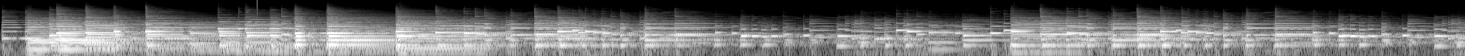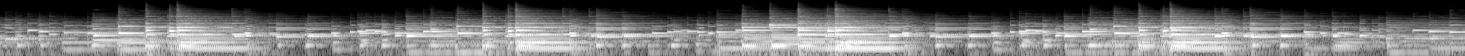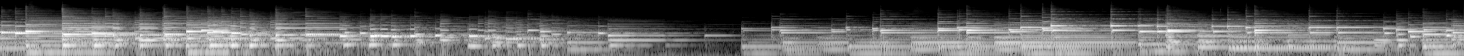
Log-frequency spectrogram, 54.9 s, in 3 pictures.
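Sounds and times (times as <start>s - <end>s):
mazurka in D major on piano: 0.0s - 54.9s.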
